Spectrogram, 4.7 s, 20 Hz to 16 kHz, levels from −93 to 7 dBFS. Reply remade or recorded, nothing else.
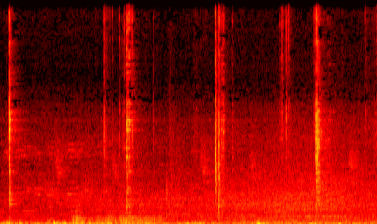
recorded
